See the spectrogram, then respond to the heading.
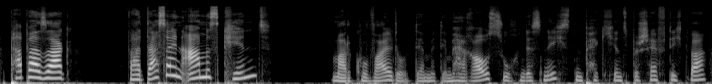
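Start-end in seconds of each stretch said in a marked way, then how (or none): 0.1-2.7 put-on high, loud little boy's question; high child's voice; child asking. A narrator's reading. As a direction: ask papa like a worried small boy. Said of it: "Draußen fragte Michel".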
